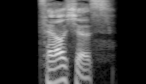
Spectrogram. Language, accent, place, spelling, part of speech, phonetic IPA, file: German, Germany, Berlin, Pferches, noun, [ˈp͡fɛʁçəs], De-Pferches.ogg
- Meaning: genitive singular of Pferch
